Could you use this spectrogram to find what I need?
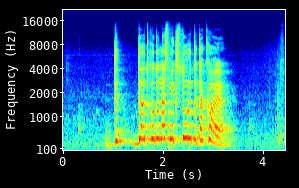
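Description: A young woman answers hesitantly, close by.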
